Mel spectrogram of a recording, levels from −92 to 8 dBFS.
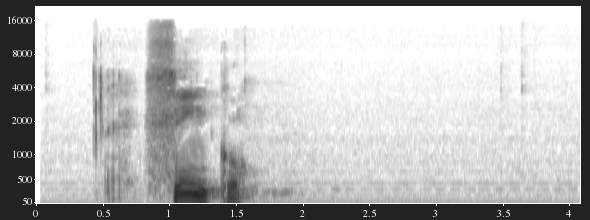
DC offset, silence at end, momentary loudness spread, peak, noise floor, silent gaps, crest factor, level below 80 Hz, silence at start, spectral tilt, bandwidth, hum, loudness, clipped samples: under 0.1%; 2.5 s; 22 LU; -2 dBFS; -61 dBFS; none; 20 dB; -44 dBFS; 0.85 s; -6 dB/octave; 16 kHz; none; -16 LUFS; under 0.1%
